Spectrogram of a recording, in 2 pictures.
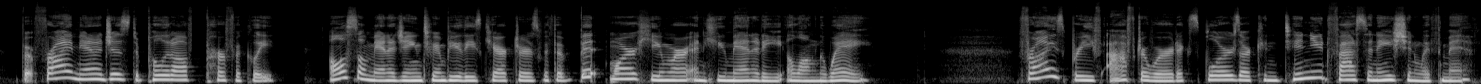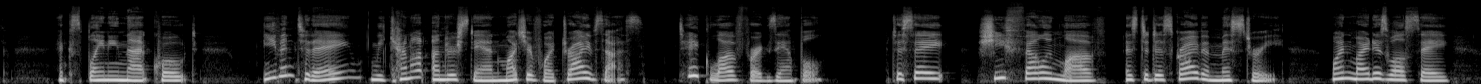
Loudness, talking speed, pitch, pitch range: -19 LUFS, 135 wpm, 200 Hz, 180-240 Hz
